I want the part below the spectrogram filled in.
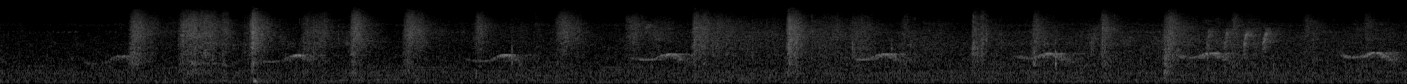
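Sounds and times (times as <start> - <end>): bird whistled call: 6.3 - 6.9, 8.6 - 9.1, 11.8 - 12.8, 13.4 - 14.0.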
